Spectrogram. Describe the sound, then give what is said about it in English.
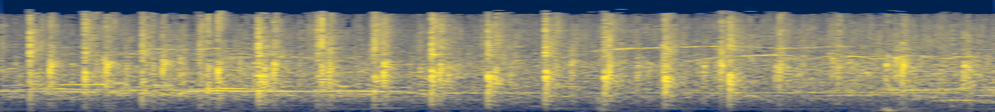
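A comedy club audience applauds a comedian. The clapping is uneven and fairly sparse, with many separate sharp claps scattered across a few seconds rather than a solid roar. “Can we give him a round of applause?”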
